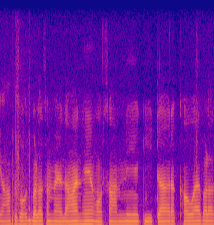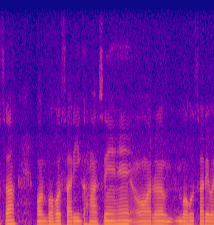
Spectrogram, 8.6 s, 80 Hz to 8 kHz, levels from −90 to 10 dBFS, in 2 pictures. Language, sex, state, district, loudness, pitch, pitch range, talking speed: Hindi, male, Uttar Pradesh, Muzaffarnagar, -20 LUFS, 115 Hz, 115-120 Hz, 180 wpm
